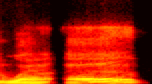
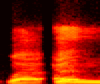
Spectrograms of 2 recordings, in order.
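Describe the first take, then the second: First: The vowel before the n is stretched long. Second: The vowel is short, moving straight to the n. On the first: The speaker calls it wrong. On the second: The speaker calls it right. "harus wa'al. Jadi langsung ke nunnya"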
